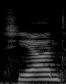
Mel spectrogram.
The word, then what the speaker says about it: Shion: much how you don't pronounce it. – Yes, it is. I just Googled it. I just Googled the pronunciation. – Okay. – Shion Takeuchi, she worked on Gravity Falls, and she worked on Regular Show.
